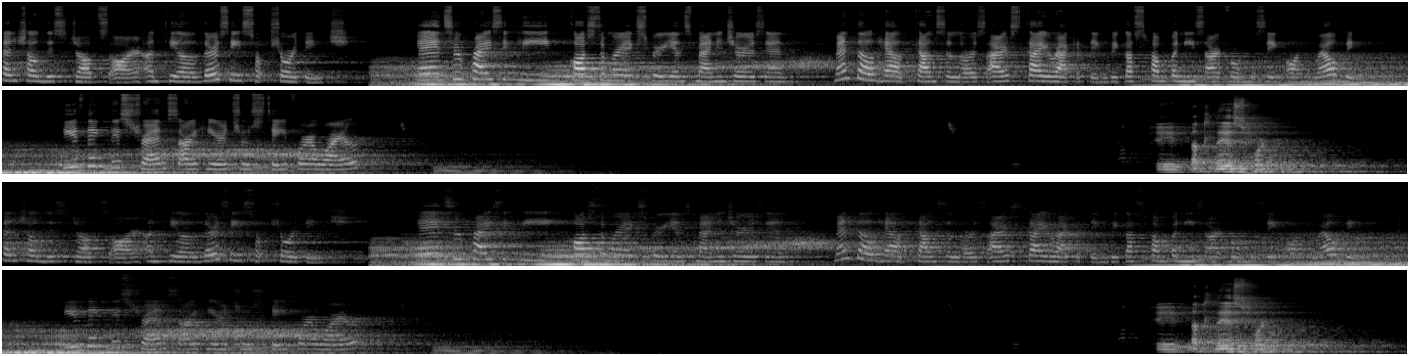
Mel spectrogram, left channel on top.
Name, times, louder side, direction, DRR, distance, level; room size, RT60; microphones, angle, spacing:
voice 1, 0.0-3.5 4.1-7.9 8.3-13.7 14.7-17.6, left 6 dB, 45° left, 12 dB, 0.4 m, -30 dB
sound 1, 3.7-8.3 11.3-17.4 18.4-19.0, equal, 75° right, 1.5 m, -28 dB
voice 2, 25.6-26.7, left 2 dB, 10° left, 0 dB, 1.0 m, -27 dB
19.5 x 13.5 x 2.2 m, 2.8 s
head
